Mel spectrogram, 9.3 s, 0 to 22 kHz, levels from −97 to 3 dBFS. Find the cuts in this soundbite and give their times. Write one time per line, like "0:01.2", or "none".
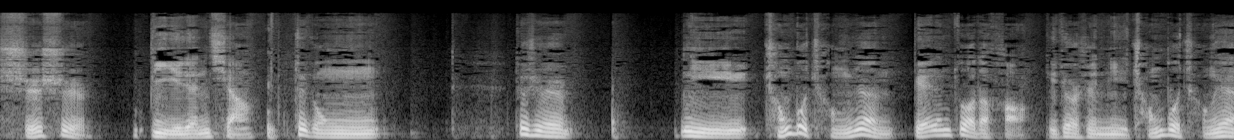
0:02.1
0:07.8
